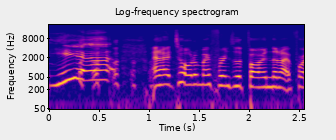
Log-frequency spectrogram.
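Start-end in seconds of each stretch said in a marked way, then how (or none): 0.0-0.9 high, thrilled yeah; excited. Retold or imitated. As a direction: squeal a proud yes. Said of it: "So I was like".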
